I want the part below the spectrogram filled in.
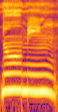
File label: "noumin", Japanese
